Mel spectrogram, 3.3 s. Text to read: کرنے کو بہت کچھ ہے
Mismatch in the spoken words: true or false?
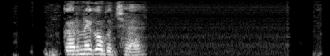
true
